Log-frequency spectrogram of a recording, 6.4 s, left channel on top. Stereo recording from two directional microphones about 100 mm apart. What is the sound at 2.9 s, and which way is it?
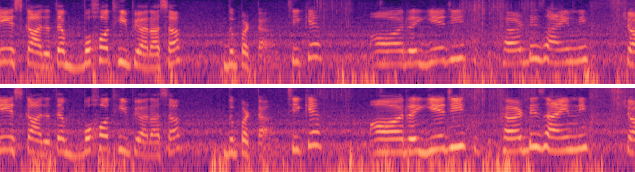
Speech, 40° right (ahead or behind).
